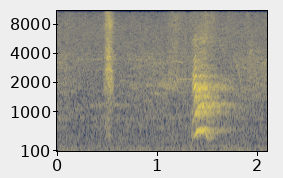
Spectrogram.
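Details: One short bark rises out of a low background hum, given by Adriano, a West Highland White Terrier in a village garden at Hoat Wala, South Punjab, Pakistan, on a winter morning.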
